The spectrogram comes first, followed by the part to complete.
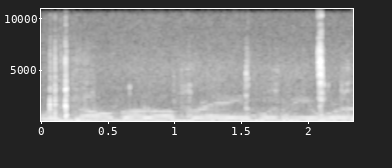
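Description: A bite into a firm, unripe apricot: a couple of crisp clicks just after the start, with another faint click later. Soft background music with held notes plays under it.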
